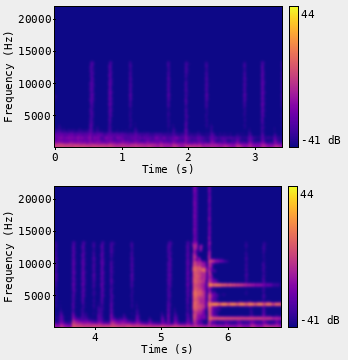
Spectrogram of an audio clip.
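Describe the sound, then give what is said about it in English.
An online store's sale notification chime: a bright, bell-like ding with a pulsing, ringing tail near the end, after soft music with plucked notes and low bass. “Don't you just love that sound? It's the sound of another sale on Shopify”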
